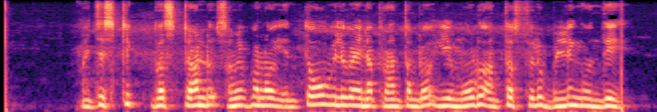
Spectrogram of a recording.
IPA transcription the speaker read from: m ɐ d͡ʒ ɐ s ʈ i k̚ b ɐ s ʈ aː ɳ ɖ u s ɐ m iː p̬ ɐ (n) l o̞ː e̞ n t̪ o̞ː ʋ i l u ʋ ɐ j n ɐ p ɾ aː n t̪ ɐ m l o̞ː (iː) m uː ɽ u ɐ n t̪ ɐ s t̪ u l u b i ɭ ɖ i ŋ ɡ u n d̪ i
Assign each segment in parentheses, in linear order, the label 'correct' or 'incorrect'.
incorrect: m, correct

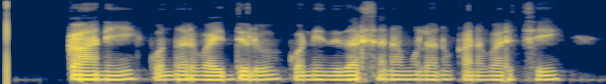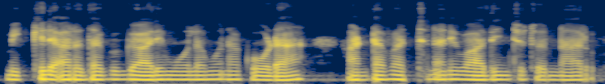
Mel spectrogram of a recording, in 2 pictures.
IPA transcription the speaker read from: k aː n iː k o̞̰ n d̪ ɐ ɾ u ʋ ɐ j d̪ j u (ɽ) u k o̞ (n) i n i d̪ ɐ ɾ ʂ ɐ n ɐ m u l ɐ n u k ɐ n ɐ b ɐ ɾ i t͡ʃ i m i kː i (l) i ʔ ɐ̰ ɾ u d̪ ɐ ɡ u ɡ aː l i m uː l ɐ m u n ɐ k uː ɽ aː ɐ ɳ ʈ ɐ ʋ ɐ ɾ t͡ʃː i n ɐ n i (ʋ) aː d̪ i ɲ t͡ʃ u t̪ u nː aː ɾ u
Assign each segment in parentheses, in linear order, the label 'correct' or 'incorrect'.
incorrect: l, incorrect: nː, correct, correct

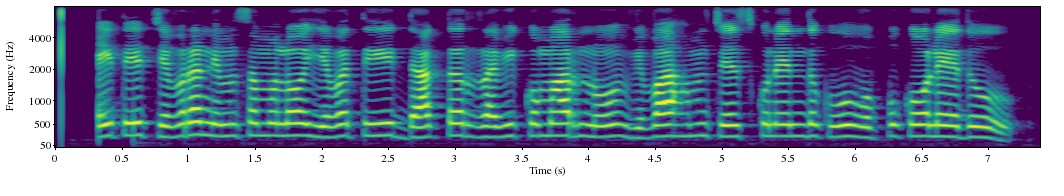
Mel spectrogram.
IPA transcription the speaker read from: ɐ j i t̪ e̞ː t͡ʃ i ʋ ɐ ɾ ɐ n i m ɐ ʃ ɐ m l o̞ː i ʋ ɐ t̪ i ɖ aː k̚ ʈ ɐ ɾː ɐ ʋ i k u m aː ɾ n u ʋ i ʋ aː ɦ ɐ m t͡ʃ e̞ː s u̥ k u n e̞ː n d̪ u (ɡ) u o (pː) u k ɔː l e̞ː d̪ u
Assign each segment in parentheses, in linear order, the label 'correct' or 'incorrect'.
incorrect: k, correct

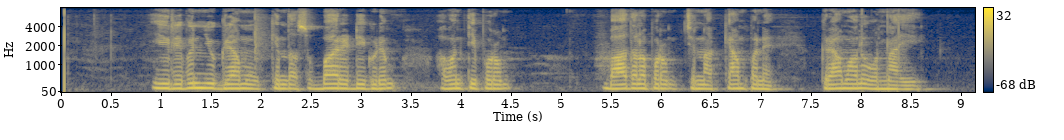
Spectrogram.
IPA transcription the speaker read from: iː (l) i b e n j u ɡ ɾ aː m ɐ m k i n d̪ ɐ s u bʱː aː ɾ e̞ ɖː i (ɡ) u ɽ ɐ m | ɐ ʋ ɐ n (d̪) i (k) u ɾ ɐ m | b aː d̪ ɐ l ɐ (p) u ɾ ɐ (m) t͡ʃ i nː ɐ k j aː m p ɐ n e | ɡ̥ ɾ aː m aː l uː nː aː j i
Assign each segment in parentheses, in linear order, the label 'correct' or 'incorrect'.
incorrect: ɾ, correct, incorrect: t̪, incorrect: p, correct, correct

